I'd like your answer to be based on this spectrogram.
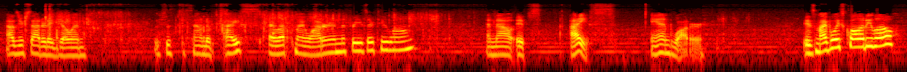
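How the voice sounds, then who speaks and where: A woman's voice: on the low side, lively intonation, measured pace, pauses often, dull audio. A chatty woman streamer rambling and thinking aloud as she plays, speaking into a desk microphone at home. A faint noise sits behind her voice. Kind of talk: casual chat while gaming.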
